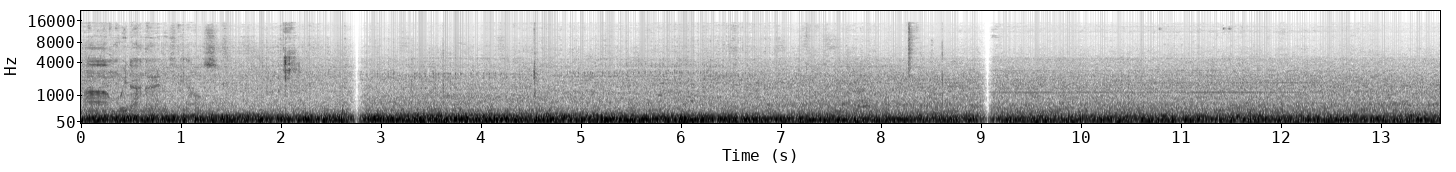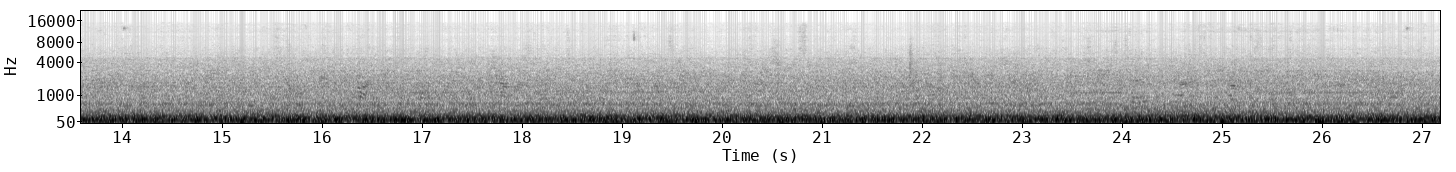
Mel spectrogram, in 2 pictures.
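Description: Emirates A380 cabin in flight with the landing gear down, filled with a loud, continuous low roar and heavy rumble that holds steady throughout, broken by a couple of sharp dropouts.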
